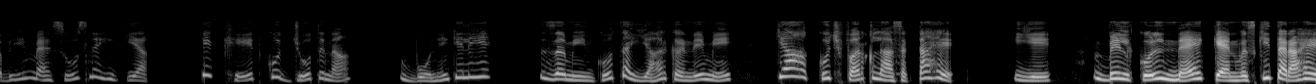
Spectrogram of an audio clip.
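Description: Automatic gain rising runs from 0.05 to 11.97 s in this speech recording: the gain control, judging the input too quiet, steadily lifts level by about 19 dB, swelling voice and background together.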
